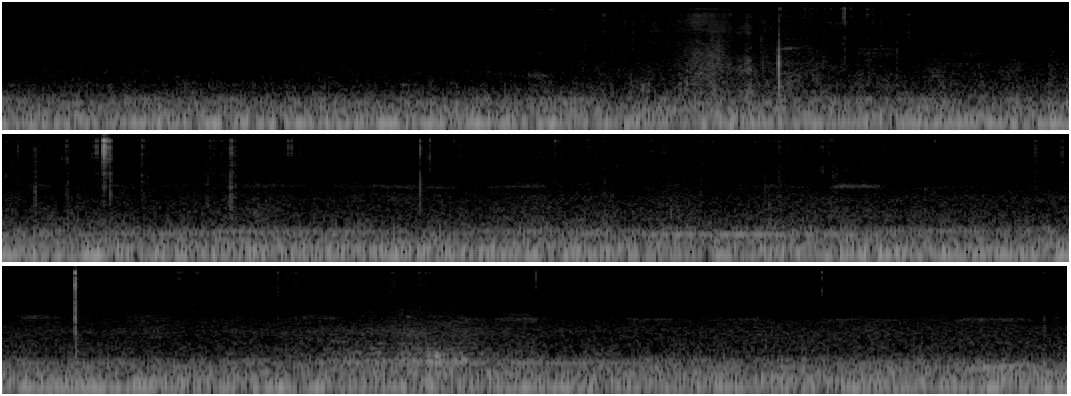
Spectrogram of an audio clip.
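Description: A ferrocerium rod being struck with a steel striker, in repeated short metal-on-metal scrapes with scattered sharp clicks, starting about five seconds in. Two louder snaps come about halfway through. A steady low outdoor rumble lies underneath.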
